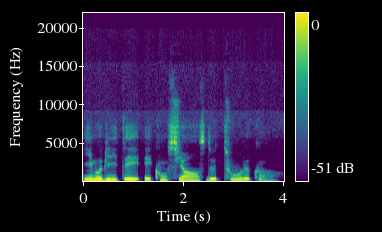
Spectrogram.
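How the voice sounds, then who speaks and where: A woman guiding a yoga relaxation meditation in a calm, soothing, deliberate manner. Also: mid-range voice, dry recording, lo-fi sound. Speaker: yoga nidra teacher.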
